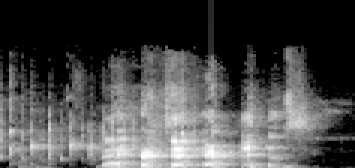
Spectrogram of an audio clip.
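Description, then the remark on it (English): A wet, wobbling burble from a person's cheek grabbed and shaken back and forth by hand, lasting about a second and a half, fairly loud, with a faint sound right after. “what he did was he grabbed his cheek and like shook it back and forth to make that sound”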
